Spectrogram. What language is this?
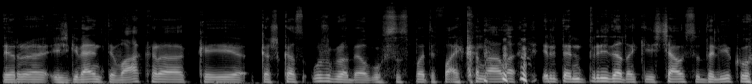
Lithuanian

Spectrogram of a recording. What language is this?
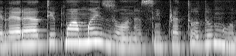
Portuguese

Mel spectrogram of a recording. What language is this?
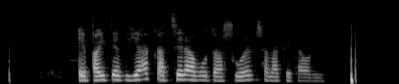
Basque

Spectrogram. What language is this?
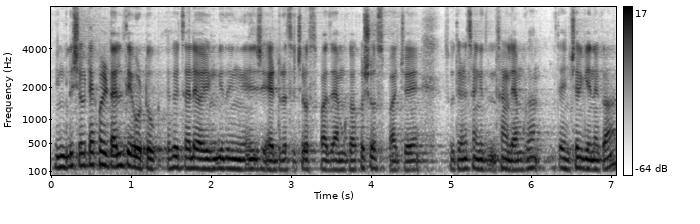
Konkani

